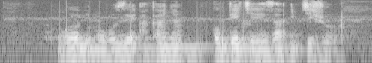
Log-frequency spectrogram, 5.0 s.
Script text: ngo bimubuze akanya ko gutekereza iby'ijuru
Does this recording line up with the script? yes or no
yes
